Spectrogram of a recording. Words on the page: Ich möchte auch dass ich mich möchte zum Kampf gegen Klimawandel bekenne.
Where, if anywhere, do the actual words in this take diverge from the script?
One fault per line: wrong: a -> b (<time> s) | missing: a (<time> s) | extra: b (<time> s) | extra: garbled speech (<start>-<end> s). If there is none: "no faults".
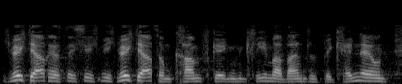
no faults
